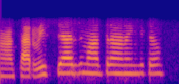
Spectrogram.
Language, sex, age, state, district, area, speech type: Malayalam, female, 30-45, Kerala, Thiruvananthapuram, urban, conversation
